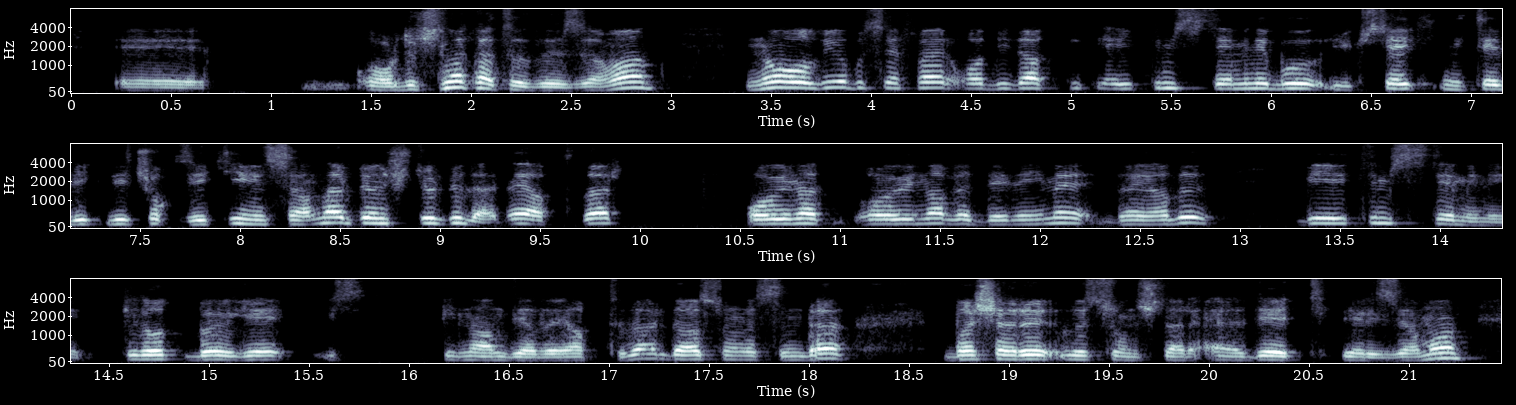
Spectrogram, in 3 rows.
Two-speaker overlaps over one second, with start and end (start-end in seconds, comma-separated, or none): none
